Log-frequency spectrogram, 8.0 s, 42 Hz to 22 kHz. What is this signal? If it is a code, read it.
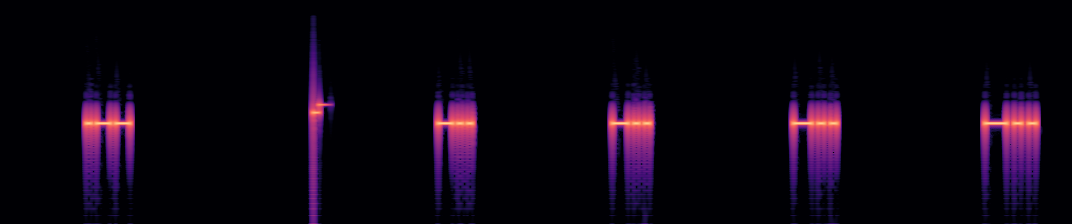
Morse code, heard as a keyed tone, about 31 wpm, spaced as for 7 wpm, 690 Hz. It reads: W DDDD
